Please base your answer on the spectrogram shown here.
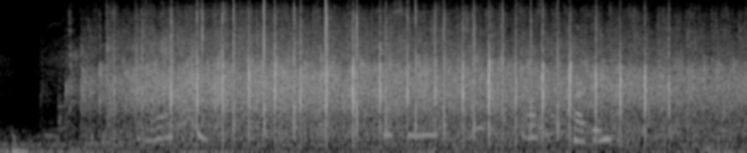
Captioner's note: applause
